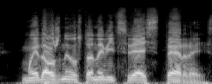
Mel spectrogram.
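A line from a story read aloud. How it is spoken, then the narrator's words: Even, firm voice. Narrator (Russian): сказал я ровным и твердым голосом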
